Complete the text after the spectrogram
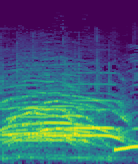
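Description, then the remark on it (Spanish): A live audience cheers and whoops loudly for a second and a half at an event in front of Parque Francia in Barrio Escalante, high overlapping voices blending into a sustained roar with a rising yell near the end. “en una entrega más aquí frente al Parque Francia en el Hub Escalante, en Barrio Escalante, con un público maravilloso que suena así.”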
